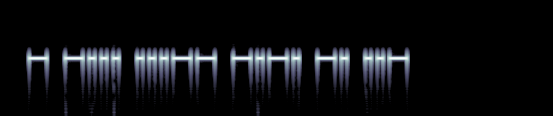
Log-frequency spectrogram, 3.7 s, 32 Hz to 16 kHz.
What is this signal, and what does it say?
Morse code, heard as a keyed tone, about 30 wpm, 700 Hz. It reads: TB3CNU
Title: DXCC-100 Call Signs - 6 Characters - 30wpm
